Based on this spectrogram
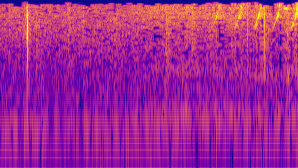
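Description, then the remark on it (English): Faint, scattered bird chirps at dawn as the birds wake up, growing a little busier toward the end, over a steady low electrical hum, with no voices. “Birds are waking up, Plunger.”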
